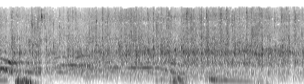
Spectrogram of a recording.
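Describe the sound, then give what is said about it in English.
Sustained applause from an audience fills the room, a dense steady patter of many hands clapping, with a few faint voices and murmurs rising underneath. “Uh, let's hear it.”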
